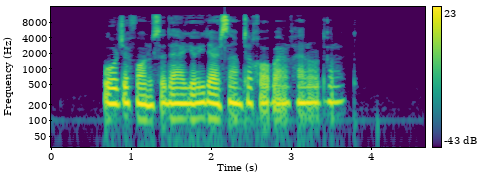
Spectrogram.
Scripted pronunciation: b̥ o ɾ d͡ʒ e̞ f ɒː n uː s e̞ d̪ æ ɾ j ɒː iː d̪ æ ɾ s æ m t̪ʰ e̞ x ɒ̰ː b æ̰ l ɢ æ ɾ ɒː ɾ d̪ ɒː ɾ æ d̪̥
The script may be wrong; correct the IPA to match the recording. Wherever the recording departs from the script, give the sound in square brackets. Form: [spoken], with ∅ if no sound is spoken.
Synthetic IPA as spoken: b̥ o ɾ d͡ʒ e̞ f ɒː n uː s e̞ d̪ æ ɾ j ɒː iː d̪ æ ɾ s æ m t̪ʰ e̞ x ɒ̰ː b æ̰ [ɾ] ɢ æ ɾ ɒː ɾ d̪ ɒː ɾ æ d̪̥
